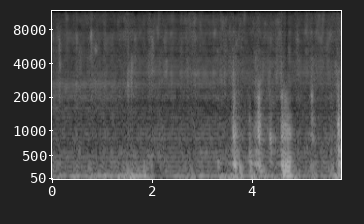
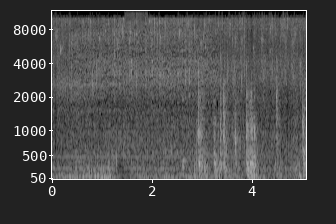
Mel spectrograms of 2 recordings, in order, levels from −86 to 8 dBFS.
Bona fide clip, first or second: second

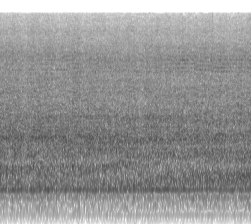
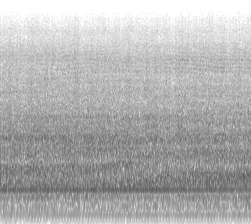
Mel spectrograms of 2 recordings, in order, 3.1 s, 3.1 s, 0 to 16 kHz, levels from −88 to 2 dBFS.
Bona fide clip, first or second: second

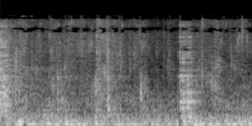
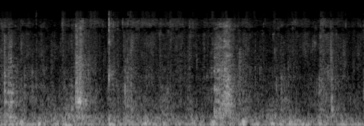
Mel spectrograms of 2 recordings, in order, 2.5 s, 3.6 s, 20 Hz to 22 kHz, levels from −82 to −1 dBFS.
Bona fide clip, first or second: second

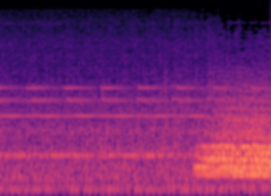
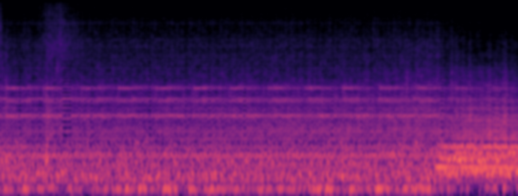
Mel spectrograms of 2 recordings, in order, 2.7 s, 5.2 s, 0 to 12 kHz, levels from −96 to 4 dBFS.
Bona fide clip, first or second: first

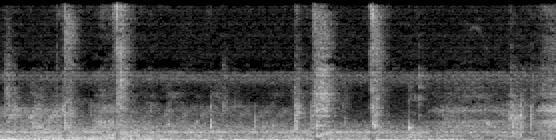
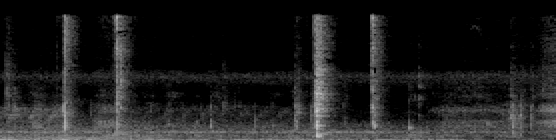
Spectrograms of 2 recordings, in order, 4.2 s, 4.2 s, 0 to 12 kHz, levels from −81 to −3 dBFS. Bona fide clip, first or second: second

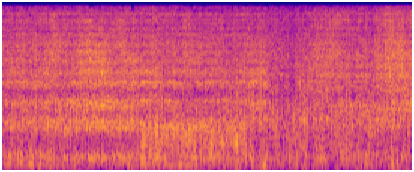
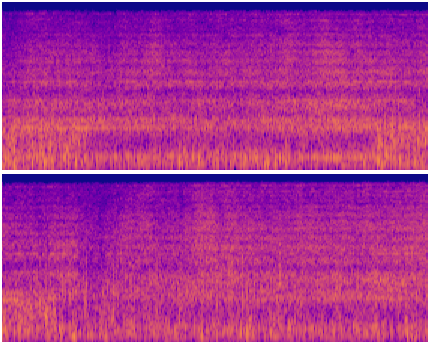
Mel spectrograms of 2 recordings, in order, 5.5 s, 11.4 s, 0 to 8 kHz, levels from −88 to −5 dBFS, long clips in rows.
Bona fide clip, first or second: second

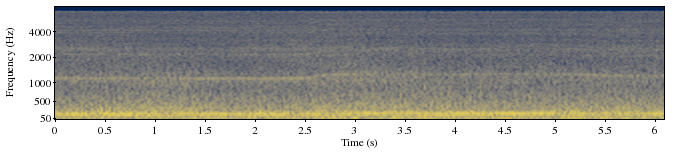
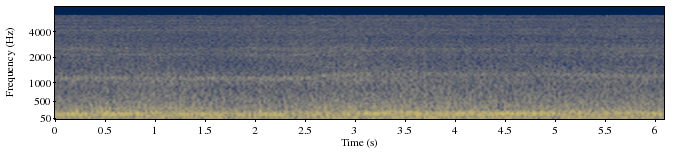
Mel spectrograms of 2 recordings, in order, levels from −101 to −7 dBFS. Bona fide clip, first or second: first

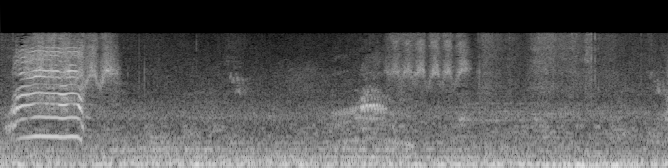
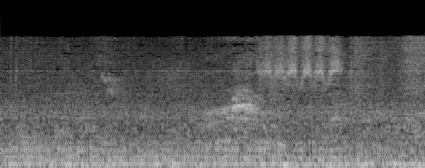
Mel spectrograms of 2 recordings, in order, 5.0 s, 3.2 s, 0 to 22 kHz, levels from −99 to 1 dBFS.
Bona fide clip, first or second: first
